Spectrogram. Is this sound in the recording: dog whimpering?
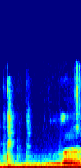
yes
